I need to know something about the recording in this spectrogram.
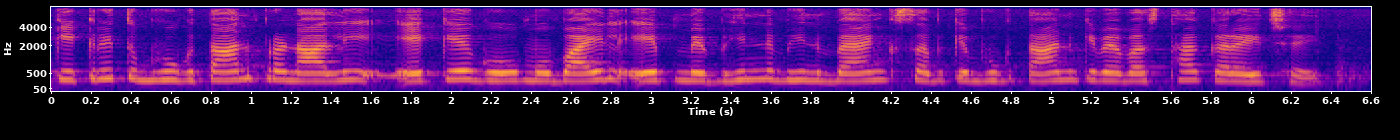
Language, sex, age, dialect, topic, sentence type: Magahi, female, 31-35, Western, banking, statement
